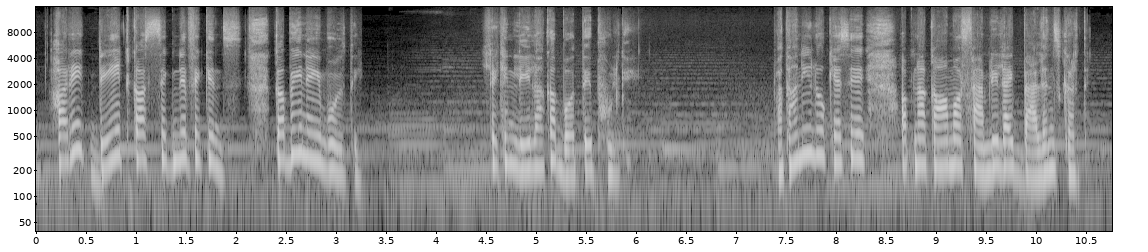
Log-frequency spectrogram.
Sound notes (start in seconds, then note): none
